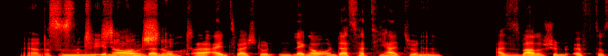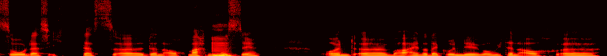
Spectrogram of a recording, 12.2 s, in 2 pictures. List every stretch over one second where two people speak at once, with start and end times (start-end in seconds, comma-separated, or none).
0.6-1.9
